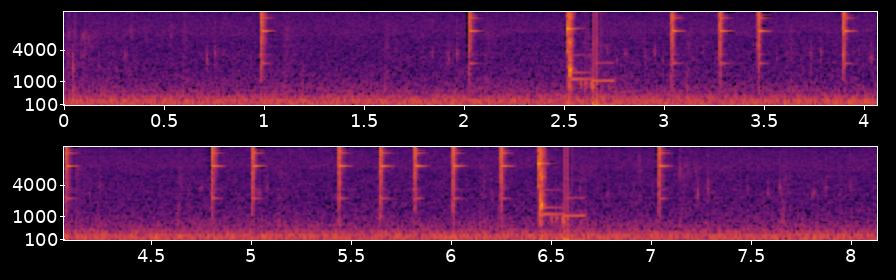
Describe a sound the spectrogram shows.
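Menu selections click softly, one after another.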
